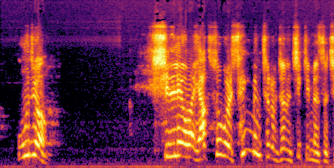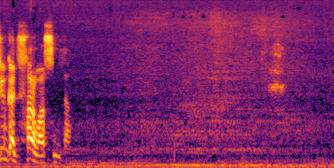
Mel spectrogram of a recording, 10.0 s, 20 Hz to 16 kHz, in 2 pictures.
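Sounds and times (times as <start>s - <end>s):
low rumble of background noise: 0.0s - 10.0s.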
